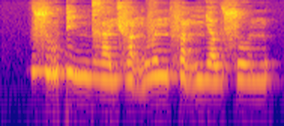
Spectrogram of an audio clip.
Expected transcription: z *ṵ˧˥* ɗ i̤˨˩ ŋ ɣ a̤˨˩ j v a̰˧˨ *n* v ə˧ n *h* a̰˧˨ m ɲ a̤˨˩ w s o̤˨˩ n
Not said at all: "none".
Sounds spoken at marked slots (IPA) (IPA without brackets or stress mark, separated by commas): ṵ˧˥, ŋ, f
